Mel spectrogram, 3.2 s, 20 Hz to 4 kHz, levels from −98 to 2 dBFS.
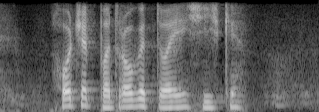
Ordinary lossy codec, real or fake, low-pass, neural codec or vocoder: AAC, 24 kbps; fake; 3.6 kHz; codec, 16 kHz, 1 kbps, X-Codec, WavLM features, trained on Multilingual LibriSpeech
